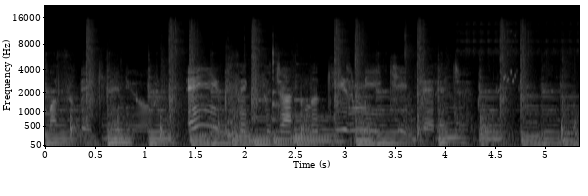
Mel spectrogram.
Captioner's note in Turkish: Telesekreter ses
